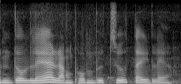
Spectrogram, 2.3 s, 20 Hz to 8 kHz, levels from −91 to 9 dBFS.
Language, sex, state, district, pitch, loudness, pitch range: Wancho, female, Arunachal Pradesh, Longding, 185 Hz, -18 LUFS, 170-195 Hz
